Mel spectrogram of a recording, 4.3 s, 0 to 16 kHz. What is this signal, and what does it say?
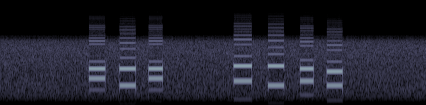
DTMF, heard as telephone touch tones, dialled by hand, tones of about 150 ms. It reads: 020 9381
